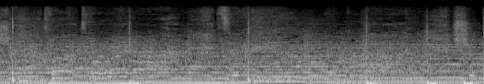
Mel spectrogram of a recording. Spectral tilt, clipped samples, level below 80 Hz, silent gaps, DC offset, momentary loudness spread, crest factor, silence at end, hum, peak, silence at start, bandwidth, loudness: -6 dB/octave; under 0.1%; -20 dBFS; none; under 0.1%; 2 LU; 14 dB; 0 s; none; -2 dBFS; 0 s; 16.5 kHz; -19 LUFS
